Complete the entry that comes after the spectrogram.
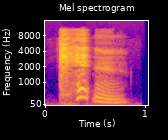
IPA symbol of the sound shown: k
